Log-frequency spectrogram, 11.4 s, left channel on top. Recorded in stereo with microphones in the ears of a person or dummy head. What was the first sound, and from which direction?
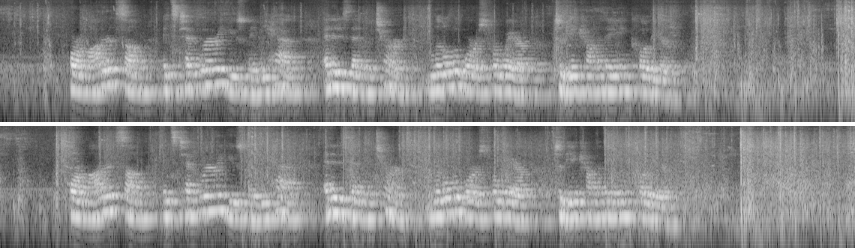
A woman speaking, 5° right (ahead or behind).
